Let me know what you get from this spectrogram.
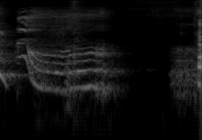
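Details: A Labrador Retriever puppy, reacting to its owner calling, lets out a high whine that slides steeply downward and holds a steady tone for about a second, then rustling and a sharp click after a brief silence.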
